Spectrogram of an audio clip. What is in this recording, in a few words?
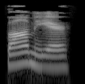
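"balmier", British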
